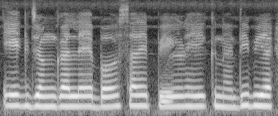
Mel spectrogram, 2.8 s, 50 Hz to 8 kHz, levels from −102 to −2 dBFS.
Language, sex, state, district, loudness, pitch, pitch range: Hindi, female, Maharashtra, Gondia, -14 LUFS, 225 Hz, 220-235 Hz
